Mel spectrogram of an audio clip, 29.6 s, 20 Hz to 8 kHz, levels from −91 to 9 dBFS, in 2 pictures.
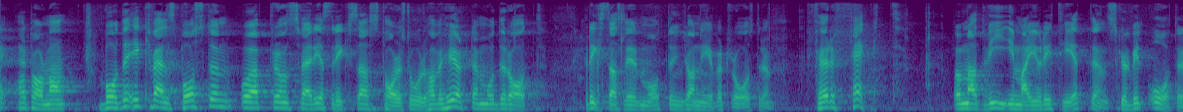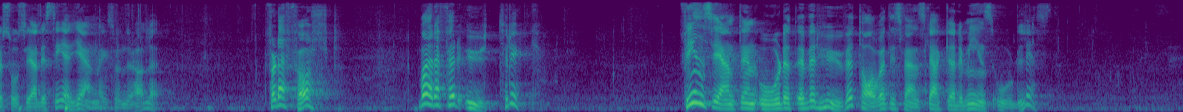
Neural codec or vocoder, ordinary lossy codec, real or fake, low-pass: none; none; real; 7.2 kHz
